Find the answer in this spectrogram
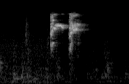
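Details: Rosy-faced lovebird on a rainy day, giving two quick harsh, buzzy chirps in close succession, high-pitched and noisy, against a quiet background.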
